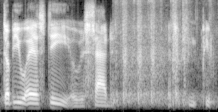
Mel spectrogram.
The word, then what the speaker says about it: WASD: It was sad. That's what people pronounce it. That's how I pronounce it, was sad. Was sad, I don't know.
